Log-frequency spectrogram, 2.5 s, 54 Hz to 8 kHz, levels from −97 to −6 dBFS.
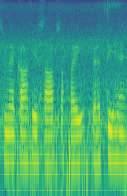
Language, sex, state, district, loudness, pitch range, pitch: Hindi, male, Uttar Pradesh, Muzaffarnagar, -18 LUFS, 125-135 Hz, 130 Hz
